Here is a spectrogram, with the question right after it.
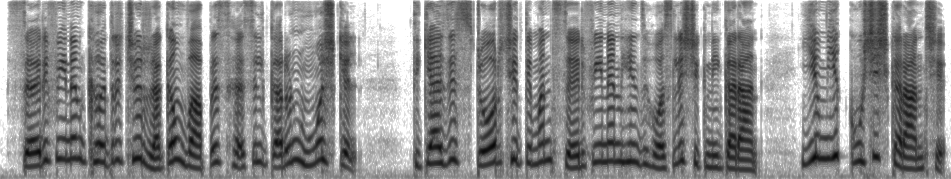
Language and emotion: Kashmiri, disgusted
